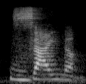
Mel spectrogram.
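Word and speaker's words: xylem: rule number 2 देखिए, rule number 2 है, word के शुरू में अगर एक्स आ जाए तो उसे ज में प्रोनाउंस करते, ज में प्रोनाउंस करोगे, ओके, ज नहीं ज, जैसे जाइलम, जाइलम, जिनॉन, एक्सरे, यहाँ पर तो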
